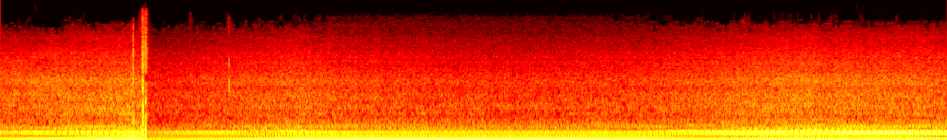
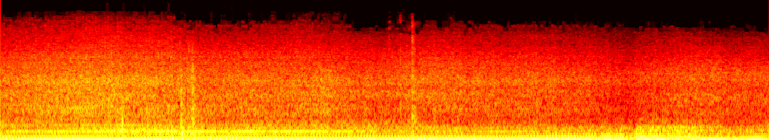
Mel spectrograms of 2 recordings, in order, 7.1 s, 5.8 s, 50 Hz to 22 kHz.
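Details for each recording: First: eBay turbo kit Honda Civic, new O2 sensor bung welded in and MAP tune issue addressed, warming up with slightly high idle, no fuel leaks: deep, even note swells smoothly with throttle and settles cleanly; ready for dyno. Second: Honda Civic with eBay turbo kit and eBay distributor, just after new injectors were fitted: a low steady idle, but on throttle blips the pitch wavers and sags and it wants to die, with a check engine light. The owner suspects a TPS code, possibly the distributor.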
